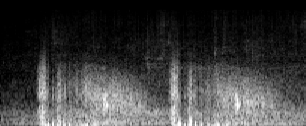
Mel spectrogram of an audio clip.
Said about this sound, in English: Here again the same firefighters face peril and danger with determination and courage. Amid the rain of bombs and falling masonry, they fight the hell of Hitler's making.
